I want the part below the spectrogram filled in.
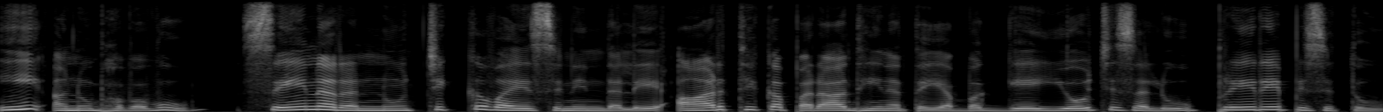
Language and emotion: Kannada, neutral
